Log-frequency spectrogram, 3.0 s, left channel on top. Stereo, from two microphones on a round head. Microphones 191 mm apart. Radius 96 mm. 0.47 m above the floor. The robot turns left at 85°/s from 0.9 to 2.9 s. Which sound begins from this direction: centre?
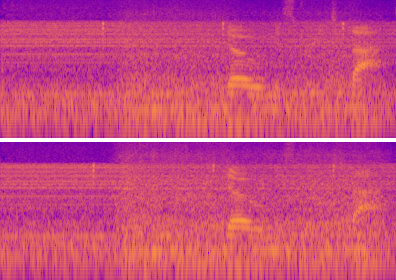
A man speaking, at 1.7 s.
